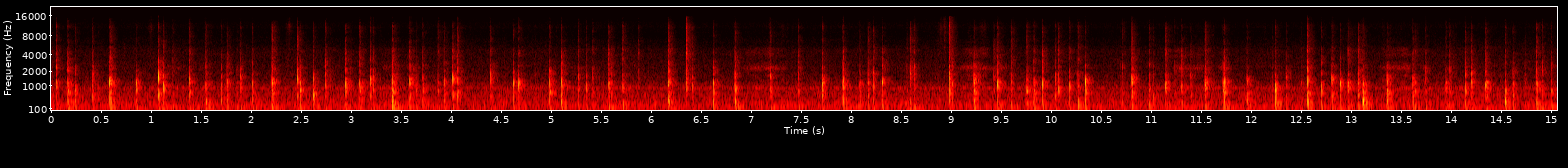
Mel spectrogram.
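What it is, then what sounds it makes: IPad glass touchscreen being tapped. Fingertips from both hands tap quickly on the glass touchscreen of a white iPad lying flat on a mat while playing a rhythm game. The taps are soft, dry and clicky with almost no ring, coming in rapid, uneven rhythmic bursts over a quiet, steady background hiss.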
